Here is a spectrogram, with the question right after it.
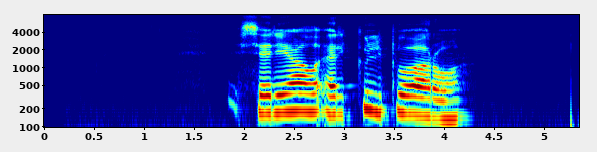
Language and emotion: Russian, neutral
